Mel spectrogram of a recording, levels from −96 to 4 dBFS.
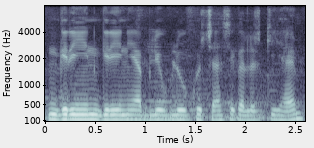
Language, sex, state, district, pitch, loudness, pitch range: Hindi, male, Himachal Pradesh, Shimla, 125 Hz, -15 LUFS, 120-130 Hz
